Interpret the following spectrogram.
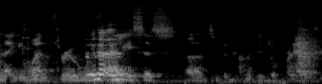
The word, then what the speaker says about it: IACIS: How do you say it? IASIS. IASIS.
